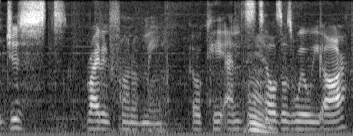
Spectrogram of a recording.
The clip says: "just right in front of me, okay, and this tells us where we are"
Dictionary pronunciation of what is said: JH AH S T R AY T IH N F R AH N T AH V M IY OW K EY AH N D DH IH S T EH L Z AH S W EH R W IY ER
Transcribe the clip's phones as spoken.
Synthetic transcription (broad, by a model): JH AH S T R AY T IH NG F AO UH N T AH V M IY OW K EY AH N DH IH S T EH L Z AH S W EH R W IY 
